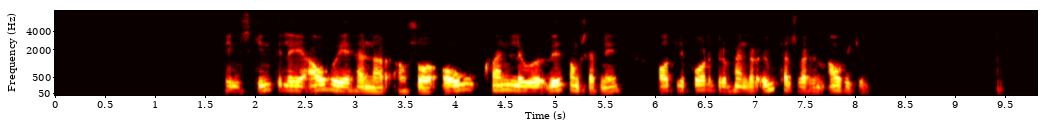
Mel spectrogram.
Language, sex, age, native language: Icelandic, male, 30-39, Icelandic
